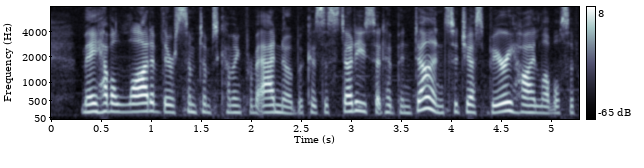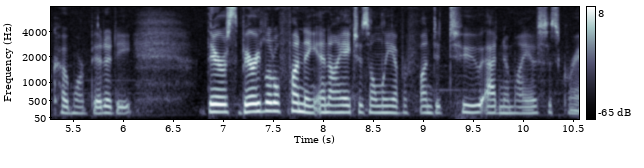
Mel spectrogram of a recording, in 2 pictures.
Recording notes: Live from ASRM 2023.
